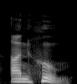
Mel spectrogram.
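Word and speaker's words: أنعمت: You absolutely must pronounce that noon clearly and distinctly. It is an'amta.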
